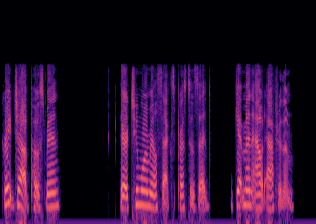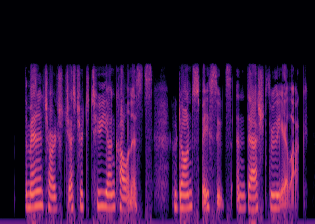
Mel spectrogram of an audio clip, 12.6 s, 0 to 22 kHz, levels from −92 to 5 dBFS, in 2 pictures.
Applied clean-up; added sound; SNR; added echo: none; none; none; none.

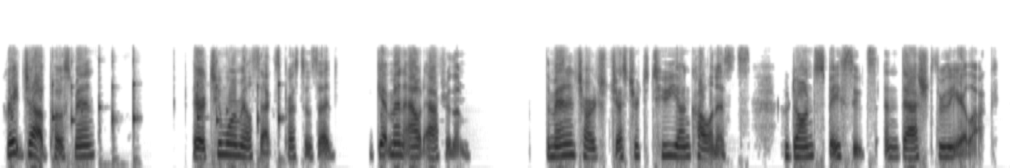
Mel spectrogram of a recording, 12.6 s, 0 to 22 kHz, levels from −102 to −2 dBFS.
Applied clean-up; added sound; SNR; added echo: classical method spectral subtraction.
